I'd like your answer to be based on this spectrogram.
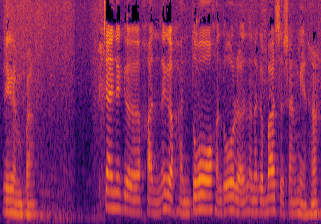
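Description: A woman's voice: low voice, measured pace, a little mellow, slight background noise. A woman teaching an audience, telling jokes in a playful, rambling way and often laughing between lines. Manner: rambling, forgetful asides. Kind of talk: joke-telling talk to an audience.

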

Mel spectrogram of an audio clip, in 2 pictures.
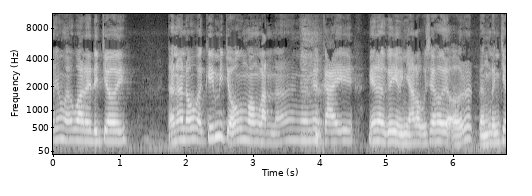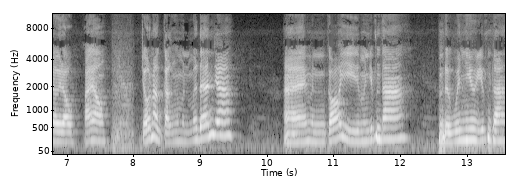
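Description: Chatty Southern Vietnamese woman teacher. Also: fairly high pitch. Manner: chatty, joking, full of rhetorical tag questions. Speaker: spiritual teacher. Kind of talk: informal teaching talk to followers. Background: audience laughter.

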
